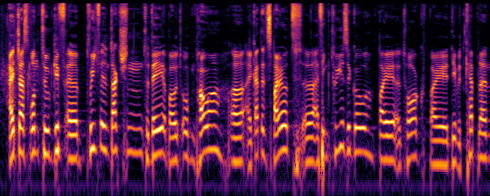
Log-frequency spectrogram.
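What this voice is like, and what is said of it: German Saxon accent in English. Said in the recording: “my strong German-Saxon mixture of German and English ... the accent is still a mixture of Saxon and German”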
